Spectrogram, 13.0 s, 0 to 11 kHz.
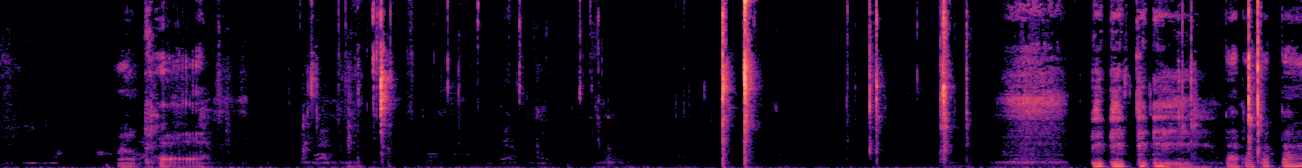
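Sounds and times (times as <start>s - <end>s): padlock and tools clicking: 7.0s - 7.7s.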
